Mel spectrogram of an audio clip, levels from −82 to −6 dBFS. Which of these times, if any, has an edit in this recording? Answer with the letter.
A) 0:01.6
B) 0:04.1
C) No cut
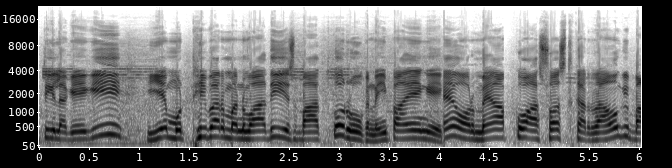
B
